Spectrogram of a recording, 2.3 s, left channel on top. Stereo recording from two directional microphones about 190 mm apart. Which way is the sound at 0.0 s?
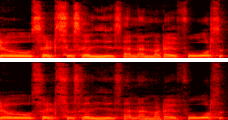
25° left (ahead or behind).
